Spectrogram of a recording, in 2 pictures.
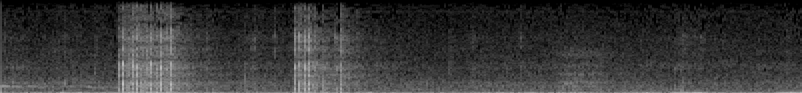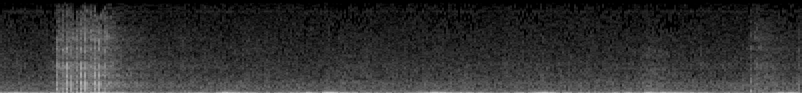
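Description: Three short, sharp paintball marker shots: two about a second apart, then one more a few seconds later, over a steady low rumble on the microphone.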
